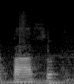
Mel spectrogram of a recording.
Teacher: Então, a palavra passo, nós escrevemos o SS, que são consoantes, mas quando a gente fala, só sai o som de um S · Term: dígrafo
